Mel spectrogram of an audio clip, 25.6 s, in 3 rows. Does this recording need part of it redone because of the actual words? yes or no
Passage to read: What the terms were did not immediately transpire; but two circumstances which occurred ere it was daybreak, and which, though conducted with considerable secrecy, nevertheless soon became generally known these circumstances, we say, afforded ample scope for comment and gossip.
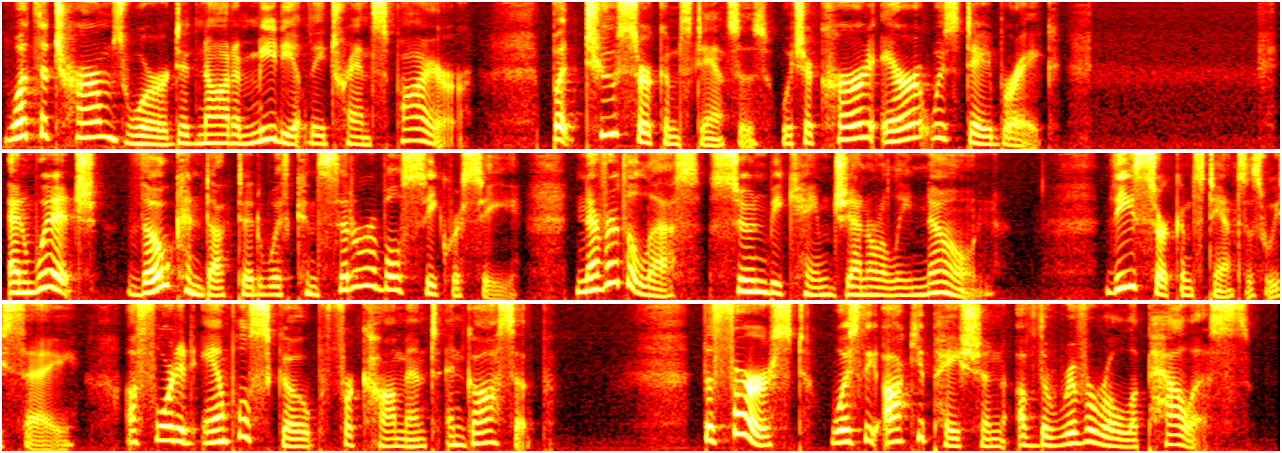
yes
